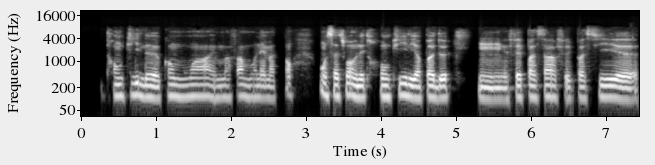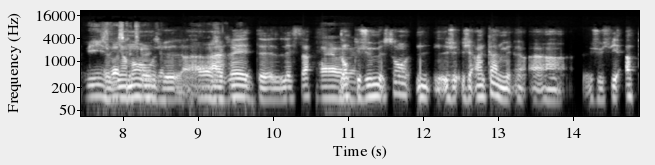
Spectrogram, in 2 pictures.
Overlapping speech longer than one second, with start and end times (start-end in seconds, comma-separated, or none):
7.5-9.8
